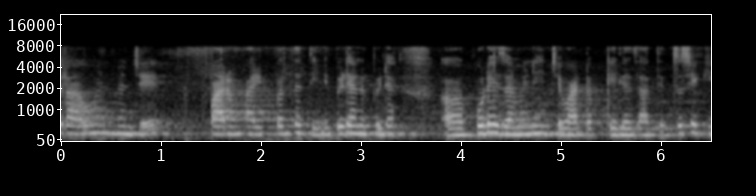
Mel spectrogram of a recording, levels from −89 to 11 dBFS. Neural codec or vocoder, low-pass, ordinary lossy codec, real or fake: none; none; none; real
